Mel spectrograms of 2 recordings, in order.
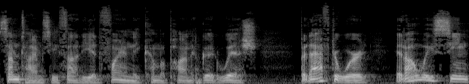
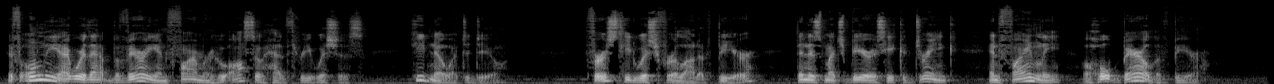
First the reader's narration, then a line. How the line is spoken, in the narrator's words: he sighed and said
